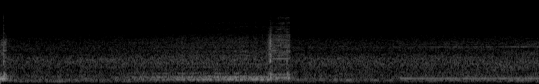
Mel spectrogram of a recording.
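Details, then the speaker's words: CD player quiet disc whirring, then a short scratchy burst as spinning drops away; it randomly stops playing, sometimes when skipping songs, owner suspects a logic glitch. "see look at that it just totally just stops working that's what it does every once in a while when you start skipping songs it has a little logic glitc"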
